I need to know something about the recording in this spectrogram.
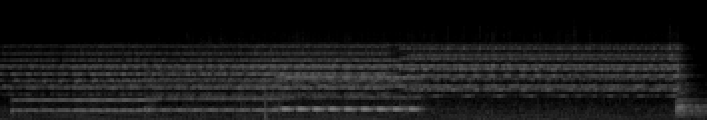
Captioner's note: phone ringing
